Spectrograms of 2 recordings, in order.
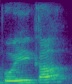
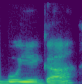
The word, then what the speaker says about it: Boyega: earlier, is actually John Boyega. But because obviously a lot of people can't say that Bo sound, he anglicized his name to make it easier for us to pronounce. But Boyega doesn't have any meaning in my language.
